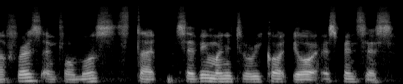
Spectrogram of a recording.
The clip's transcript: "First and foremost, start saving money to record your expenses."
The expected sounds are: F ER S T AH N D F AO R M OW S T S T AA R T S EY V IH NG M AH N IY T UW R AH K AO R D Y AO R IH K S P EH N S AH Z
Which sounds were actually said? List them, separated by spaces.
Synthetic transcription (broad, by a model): F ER S T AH N F AO M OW S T S T AA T S EY V IH NG M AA N IY T UW R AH K AO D Y AO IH K S P EH N S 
